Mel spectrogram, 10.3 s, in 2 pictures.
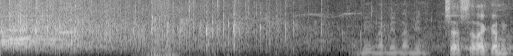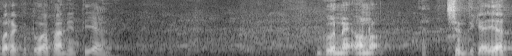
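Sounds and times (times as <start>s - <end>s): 
audience applause at a gathering: 0.0s - 4.0s
speech: 3.6s - 6.4s, 8.3s - 10.2s.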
